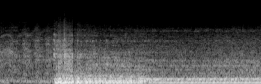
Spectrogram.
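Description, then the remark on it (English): A Jeep engine cranks and catches with a sudden loud burst, then settles into a deep, steady exhaust rumble. No one speaks. “I wanted you guys to hear this thing start up from the exhaust.”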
